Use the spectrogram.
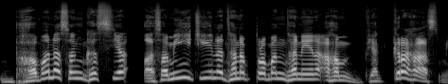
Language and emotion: Sanskrit, angry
